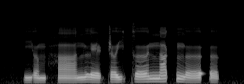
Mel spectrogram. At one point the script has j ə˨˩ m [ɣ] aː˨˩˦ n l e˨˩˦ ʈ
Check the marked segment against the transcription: incorrect: h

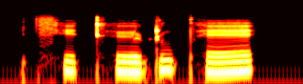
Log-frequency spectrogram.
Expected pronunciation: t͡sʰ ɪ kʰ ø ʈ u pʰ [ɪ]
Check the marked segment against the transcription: incorrect: ɛ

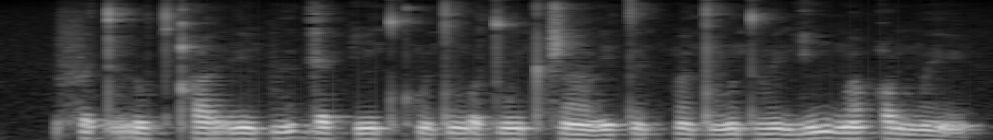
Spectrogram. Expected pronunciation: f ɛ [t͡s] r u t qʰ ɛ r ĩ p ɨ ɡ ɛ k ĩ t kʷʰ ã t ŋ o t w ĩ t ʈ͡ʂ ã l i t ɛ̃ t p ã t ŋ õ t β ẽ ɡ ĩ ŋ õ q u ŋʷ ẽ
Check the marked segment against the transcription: incorrect: t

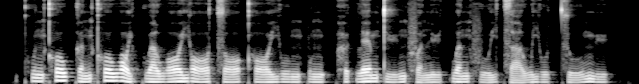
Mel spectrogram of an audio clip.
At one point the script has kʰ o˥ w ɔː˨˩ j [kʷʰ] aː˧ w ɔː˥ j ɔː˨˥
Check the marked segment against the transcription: incorrect: kʷ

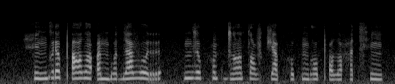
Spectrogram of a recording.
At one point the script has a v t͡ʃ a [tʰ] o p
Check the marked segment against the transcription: incorrect: pʰ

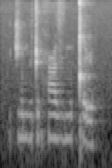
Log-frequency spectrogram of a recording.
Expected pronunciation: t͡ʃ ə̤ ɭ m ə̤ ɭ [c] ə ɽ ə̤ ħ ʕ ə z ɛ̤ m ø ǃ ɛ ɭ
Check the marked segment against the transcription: incorrect: t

